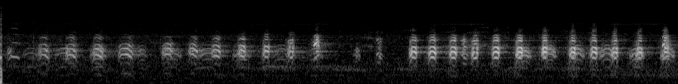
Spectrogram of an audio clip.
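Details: White-bellied sea eagle (Haliaeetus leucogaster), Sri Lanka, found along coastlines, estuaries and inland waterways, gives a loud, harsh, goose-like honking call: rapid nasal notes in two bursts, several per second, with a brief pause between.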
